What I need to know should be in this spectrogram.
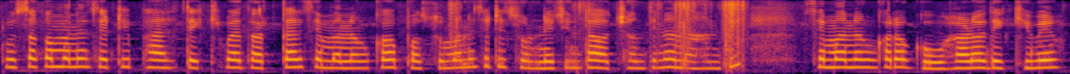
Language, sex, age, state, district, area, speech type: Odia, female, 30-45, Odisha, Puri, urban, spontaneous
